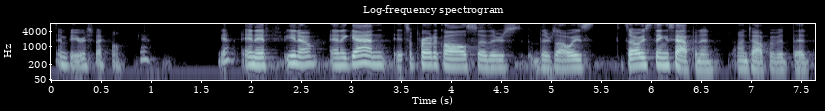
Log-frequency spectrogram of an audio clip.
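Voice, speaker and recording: A woman's voice: lowish voice, fairly quick, fairly bright tone. A woman co-hosting a casual podcast chat, chatty with frequent fillers and laughs. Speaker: co-host.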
